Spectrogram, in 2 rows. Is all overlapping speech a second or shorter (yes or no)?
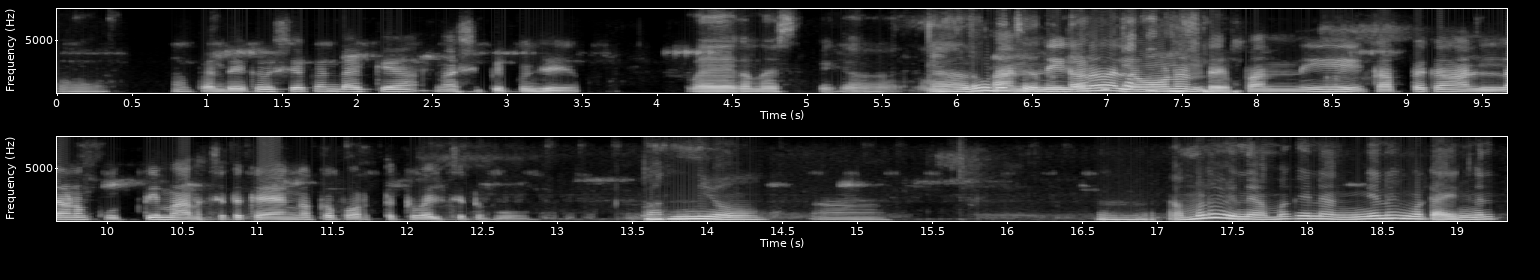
yes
